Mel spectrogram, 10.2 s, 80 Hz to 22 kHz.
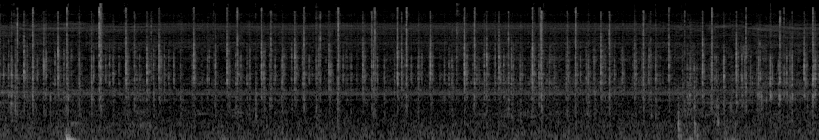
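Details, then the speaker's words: Sharp JC-K70 cassette walkman (1988) playing tape: fast, uneven clicking and rattling mechanical chatter from a noisy drive gear, though audio still sounds reasonably okay; worn capstans also suspected. "So, interestingly, it's as noisy as can be, but it's still sounding reasonably okay. So that's now making me wonder if I can get away with a noisy gear if I've got decent enough capstans."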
